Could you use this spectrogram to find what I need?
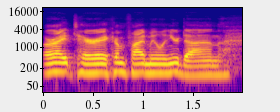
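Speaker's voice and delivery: sigh-laden, heaved-out words over heavy sigh. Zan speaks to Terry, who will be busy a while: with a loud sigh. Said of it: "sighs loudly and says".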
